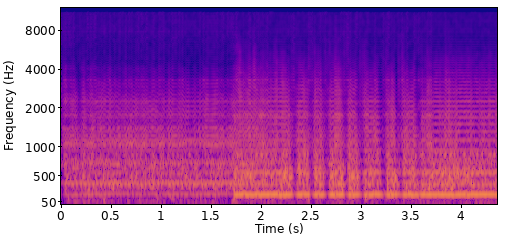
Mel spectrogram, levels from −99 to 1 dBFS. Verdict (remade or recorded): remade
